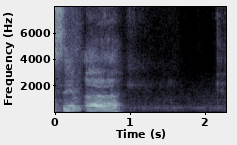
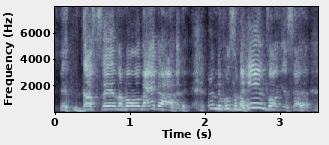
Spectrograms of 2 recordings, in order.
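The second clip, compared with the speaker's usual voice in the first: preachy church lady; 5 semitones higher, 4 dB louder than usual. Pretend. Church lady preaching at the man who said hello, high and loud. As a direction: lay hands on him, preacher style.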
